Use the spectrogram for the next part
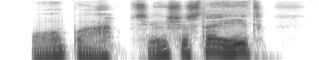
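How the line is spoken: Quiet. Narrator (Russian): тихо сказал я

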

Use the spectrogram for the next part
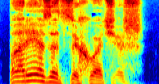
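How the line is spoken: Menacing hiss. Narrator (Russian): прошипел Манфред

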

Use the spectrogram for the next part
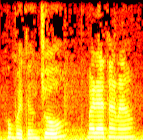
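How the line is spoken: Several men shouting. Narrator (Vietnamese): vài thằng quát

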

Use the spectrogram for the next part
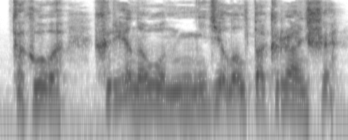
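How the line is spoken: Coughing, forced out. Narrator (Russian): кашляя выдавил я

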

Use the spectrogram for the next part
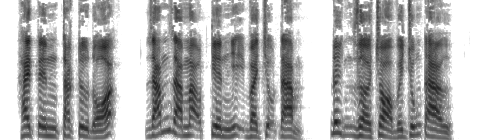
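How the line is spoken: Harsh, clipped. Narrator (Vietnamese): Trác Thất gằn giọng nói

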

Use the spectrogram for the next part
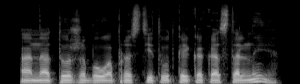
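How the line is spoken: Plain. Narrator (Russian): спросил Дрефон

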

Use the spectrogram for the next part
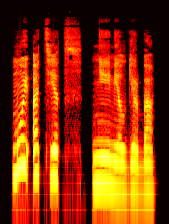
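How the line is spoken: Slow answer. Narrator (Russian): медленно ответила она

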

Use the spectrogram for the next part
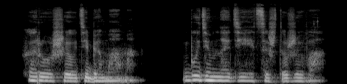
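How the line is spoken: Quiet. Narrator (Russian): тихо произнесла я

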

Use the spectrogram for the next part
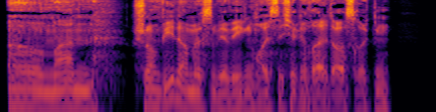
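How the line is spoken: Groaning. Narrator (German): stöhnte Diego

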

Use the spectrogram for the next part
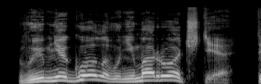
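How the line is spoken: Guard's booming drone. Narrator (Russian): прогудел охранник

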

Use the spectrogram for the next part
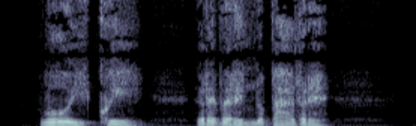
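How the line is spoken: Confused novice exclaiming. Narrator (Italian): esclamò il novizio tutto confuso

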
